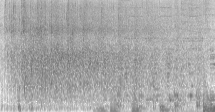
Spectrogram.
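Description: Audience applause in a hall, breaking out right after the closing words. About two seconds in, background music with a steady beat comes in under the clapping.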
